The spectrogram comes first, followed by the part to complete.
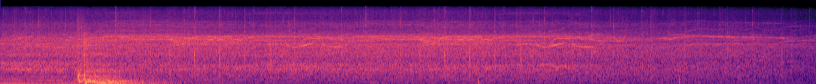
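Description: Rock band ending a song live: a low note slides down about a second in, then an arena audience applauds. The sound fades away near the end.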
